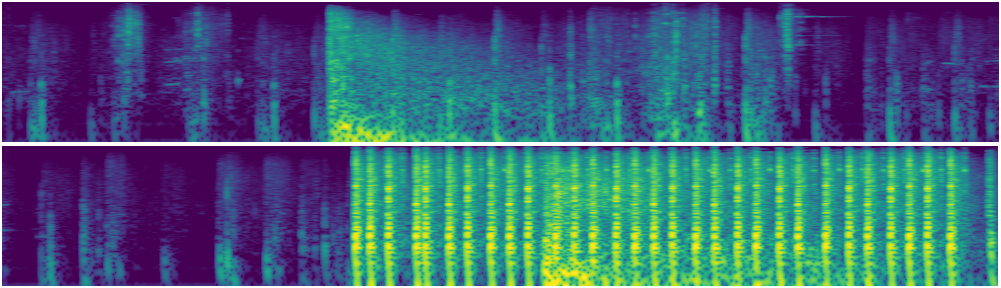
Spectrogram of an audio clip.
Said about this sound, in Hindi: ओके तो वापस यहाँ पे शॉट लिया गया एंड पॉली वापस यहाँ पे शॉट ले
